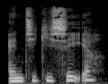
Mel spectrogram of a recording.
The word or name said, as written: antikisere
